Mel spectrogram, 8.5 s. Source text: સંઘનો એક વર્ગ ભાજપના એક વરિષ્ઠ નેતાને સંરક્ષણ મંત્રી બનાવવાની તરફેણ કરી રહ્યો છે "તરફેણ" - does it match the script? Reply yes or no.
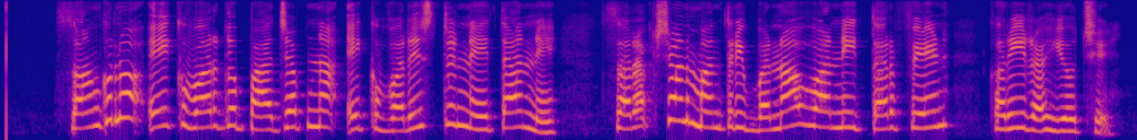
yes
